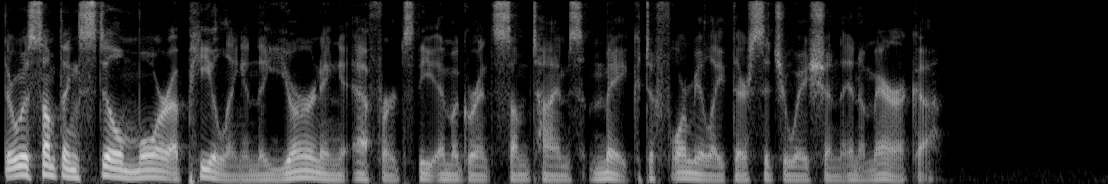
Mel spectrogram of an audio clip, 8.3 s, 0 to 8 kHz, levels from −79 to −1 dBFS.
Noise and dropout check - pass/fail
pass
